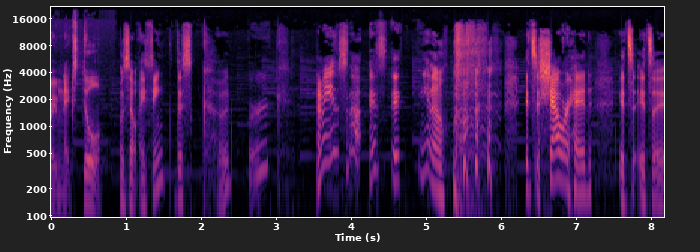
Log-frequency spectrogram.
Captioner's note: laughs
